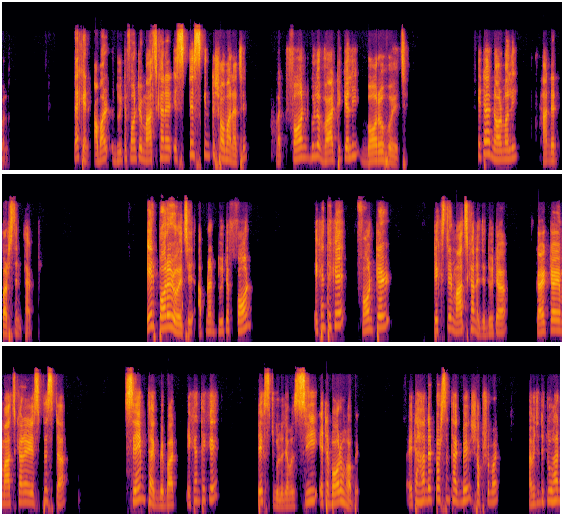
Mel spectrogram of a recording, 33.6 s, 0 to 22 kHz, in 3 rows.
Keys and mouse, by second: 1.1-8.8 drag, 8.8-11.3 drag, 11.3 Return, 13.3-14.6 drag, 21.4-30.1 drag, 30.1-33.5 drag.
